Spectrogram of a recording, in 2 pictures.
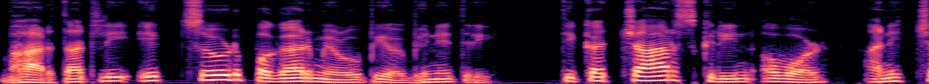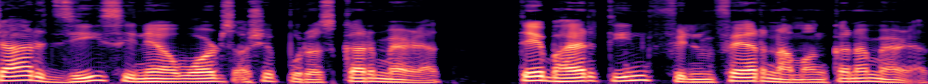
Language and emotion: Goan Konkani, neutral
